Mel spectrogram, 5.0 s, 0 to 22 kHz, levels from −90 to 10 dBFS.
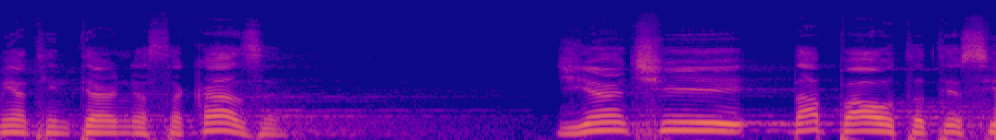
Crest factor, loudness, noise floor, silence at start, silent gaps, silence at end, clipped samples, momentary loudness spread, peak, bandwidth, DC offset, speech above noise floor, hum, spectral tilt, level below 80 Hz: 16 dB; -32 LUFS; -71 dBFS; 0 s; none; 0 s; under 0.1%; 9 LU; -18 dBFS; 14 kHz; under 0.1%; 40 dB; none; -6.5 dB/octave; -56 dBFS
